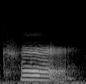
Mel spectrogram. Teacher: The tip of the tongue is pointing towards the roof of the mouth, much more than in English. The R is more towards the front of the mouth. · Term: Ker sound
